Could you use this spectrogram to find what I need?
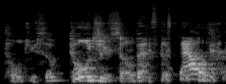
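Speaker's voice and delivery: lightly gloating, laughing on the last words; gloating told you so. Retold or imitated. Student gloating at class about the South, playful laughing gloat. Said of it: "and I was like".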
